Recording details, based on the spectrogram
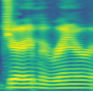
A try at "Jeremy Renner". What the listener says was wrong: You said Mick Renner.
